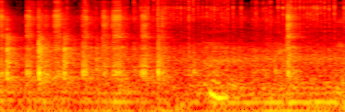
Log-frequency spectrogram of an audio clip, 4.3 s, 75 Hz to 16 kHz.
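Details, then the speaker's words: Bicycle shifted into 7th gear with rear derailleur cable tension out of adjustment: the chain hunts between the 6th and 7th sprockets, giving uneven ticking and clacking about once a second while pedalling. "Bisikleti 7. vitese attınız. Ama zincir arada 6'ya gitmek istiyor, 7'ye gitmek istiyor ama yerini bulamıyor. Sürekli bakın bir yere geçmeye çalışıyor."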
